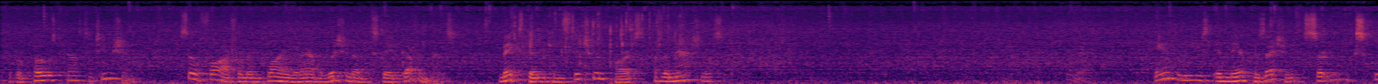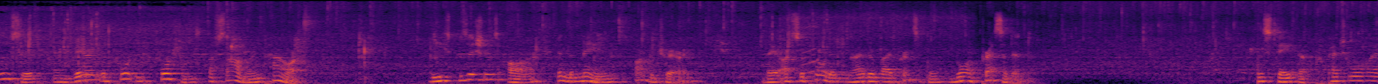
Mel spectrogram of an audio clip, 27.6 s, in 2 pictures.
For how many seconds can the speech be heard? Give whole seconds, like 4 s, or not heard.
21 s.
